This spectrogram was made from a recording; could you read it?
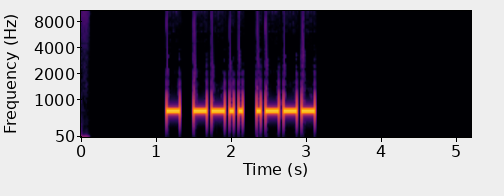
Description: Morse code, heard as a keyed tone, about 20 wpm, 700 Hz. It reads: TZJ
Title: USA Call Sign Postfixes - 3 Letters 20wpm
